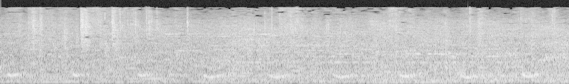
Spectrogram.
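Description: Arcade machine sound: a short dipping electronic tone repeating about twice a second over a steady arcade din, with the crackling rustle of a plastic bag of candy being handled.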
